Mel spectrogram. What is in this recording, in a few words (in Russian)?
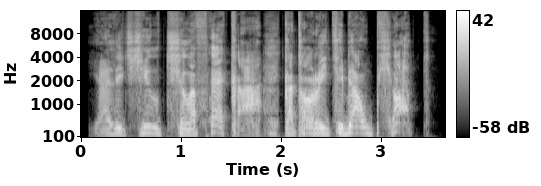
Medic taunts, ru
